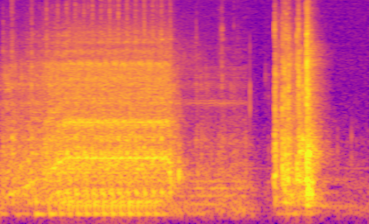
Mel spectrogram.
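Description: A sewing machine stitches a handbag with a fast, even mechanical patter for under two seconds, stops, then gives a brief second burst with a few clicks, close and quiet.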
